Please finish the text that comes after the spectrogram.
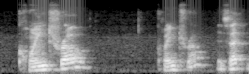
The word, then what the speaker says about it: Cointreau: Oh, that's how you pronounce it, Cointreau.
